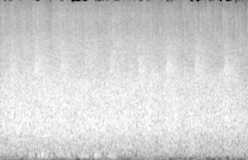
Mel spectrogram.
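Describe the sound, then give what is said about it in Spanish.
An audience breaks into steady applause when the speaker talks about businesses, a dense, continuous patter of many hands clapping at an even loudness throughout, with no voices rising above it. “Miren, miren esta parte, allí se aplaudieron, en el de las parejas nadie aplaudió.”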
